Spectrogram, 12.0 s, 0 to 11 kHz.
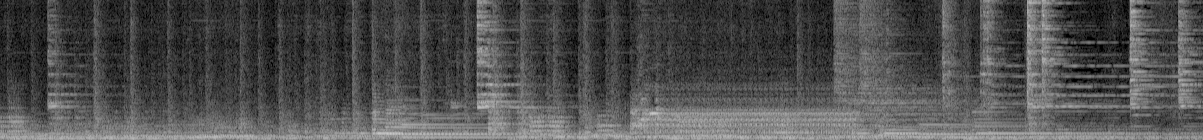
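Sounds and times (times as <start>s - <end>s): drums: 0.0s - 12.0s
keyboard electronics: 4.9s - 11.8s
distorted electric guitar chord: 6.3s - 11.7s.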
